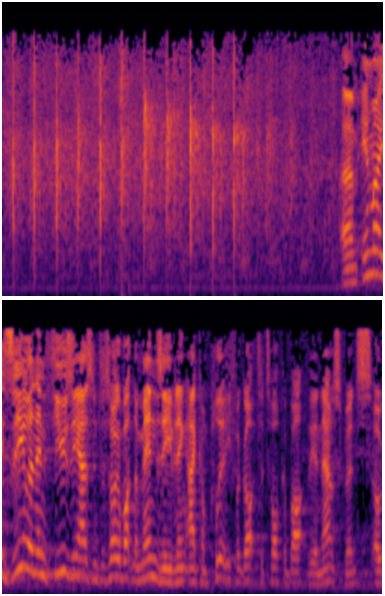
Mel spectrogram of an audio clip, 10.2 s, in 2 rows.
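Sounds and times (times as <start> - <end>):
applause: 0.0 - 4.6
speech: 4.5 - 10.1.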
